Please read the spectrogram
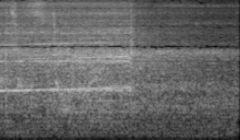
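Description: Trailer sound design played back: a steady rushing noise with a thin, held high tone, which cuts off about one and a half seconds in, leaving a quieter hiss.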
